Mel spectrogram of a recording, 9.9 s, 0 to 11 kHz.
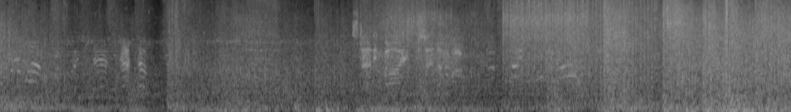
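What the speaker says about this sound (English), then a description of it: "Great howitzer shot there from the 25-pounder" A 25-pounder howitzer in the World War II strategy game Company of Heroes fires amid a busy battle, with dull booms and crackling gunfire over a steady rumble while a commentator talks throughout.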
